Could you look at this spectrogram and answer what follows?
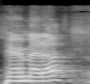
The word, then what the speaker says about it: Parramatta: When did Parramatta? – That's how you say it. – Parramatta.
